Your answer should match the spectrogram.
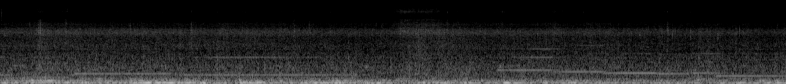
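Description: A sailing boat in the Valheim game pushes through open water into the wind, a steady rush of waves and gusting wind with faint tonal creaks, continuous and fairly loud, no voices.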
